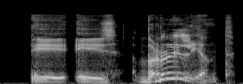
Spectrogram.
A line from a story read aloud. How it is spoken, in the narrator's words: Borovitz growled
